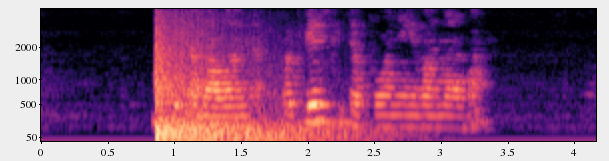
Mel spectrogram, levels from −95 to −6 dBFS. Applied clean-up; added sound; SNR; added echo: none; Explosion; -2 dB; reverberation time 0.3 s.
